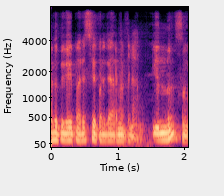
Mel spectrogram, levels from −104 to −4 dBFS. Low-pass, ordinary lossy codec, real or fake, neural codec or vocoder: 7.2 kHz; none; fake; codec, 44.1 kHz, 2.6 kbps, SNAC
